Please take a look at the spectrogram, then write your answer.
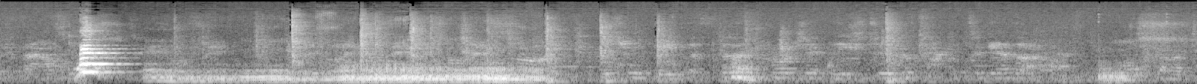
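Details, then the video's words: Excited pet dog on a sugar high after stealing a belVita biscuit: one sharp high yelp, then a sustained low growling rumble for nearly three seconds, followed by quieter scuffling and faint voices. "Lennox's funny noises"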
